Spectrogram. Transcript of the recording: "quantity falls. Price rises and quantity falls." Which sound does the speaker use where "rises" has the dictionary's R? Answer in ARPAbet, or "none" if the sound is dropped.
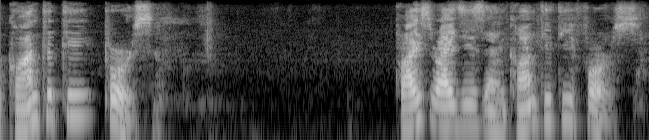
R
